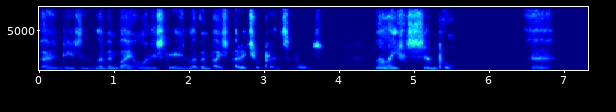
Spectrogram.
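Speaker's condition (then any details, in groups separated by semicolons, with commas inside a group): Throat cancer treatment effects; deep voice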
